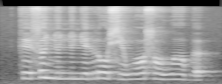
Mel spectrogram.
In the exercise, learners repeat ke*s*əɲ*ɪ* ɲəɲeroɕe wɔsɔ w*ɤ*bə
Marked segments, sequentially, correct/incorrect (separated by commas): correct, incorrect, correct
